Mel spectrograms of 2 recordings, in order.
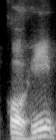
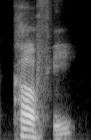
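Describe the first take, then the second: First: It is pronounced the Japanese way, as kohi. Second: It is pronounced the English way, like coffee. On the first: A Japanese listener understands it. The speaker calls it right. "Diubahlah sesuai dengan lidah Jepang menjadi kohi" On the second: A Japanese listener would not understand it. The speaker calls it wrong. "kalau kita ngomong mau ngomong coffee ke orang Jepang bacanya uh, bilangnya cafe"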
